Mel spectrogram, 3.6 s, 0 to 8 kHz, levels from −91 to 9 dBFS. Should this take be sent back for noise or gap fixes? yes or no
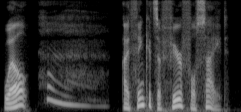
yes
